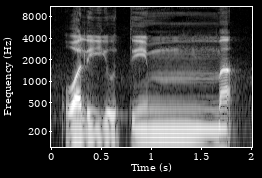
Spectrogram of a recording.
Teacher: میم مشدد پہ غنہ ضروری ہے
